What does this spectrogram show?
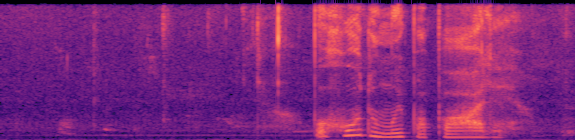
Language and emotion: Russian, sad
